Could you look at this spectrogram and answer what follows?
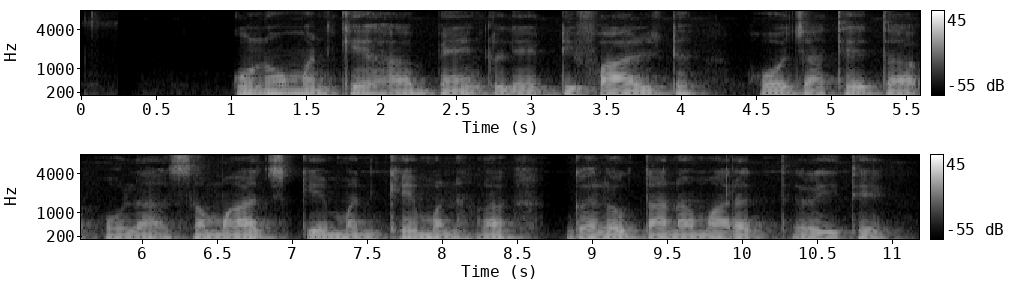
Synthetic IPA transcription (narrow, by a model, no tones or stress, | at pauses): konomənkʰeɦəbɛ̃ːŋkleɖɪpʰaːlʈ | hod͡ʒaːt̪ʰet̪əoːlasəmaːd͡ʒkemənkʰemənɦə̃ɡʱəloːkt̪aːnamaːɾət̪ɾəɦit̪ʰeː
